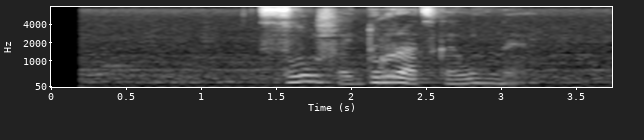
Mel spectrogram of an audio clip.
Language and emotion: Russian, angry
